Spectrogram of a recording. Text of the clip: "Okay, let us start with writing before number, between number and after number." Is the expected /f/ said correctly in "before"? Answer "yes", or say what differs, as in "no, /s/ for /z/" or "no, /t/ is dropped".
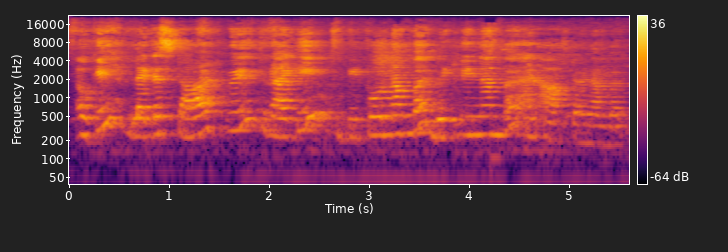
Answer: no, /p/ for /f/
